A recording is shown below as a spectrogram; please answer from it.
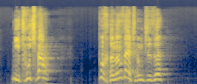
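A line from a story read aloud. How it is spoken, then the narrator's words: Clamoring. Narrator (Chinese): 一边嚷嚷着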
